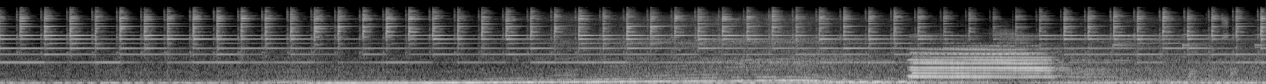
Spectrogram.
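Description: Railway crossing bells ring rapidly and steadily.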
